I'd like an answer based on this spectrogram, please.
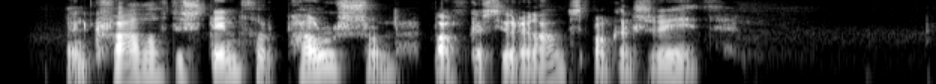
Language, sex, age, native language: Icelandic, male, 20-29, Icelandic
